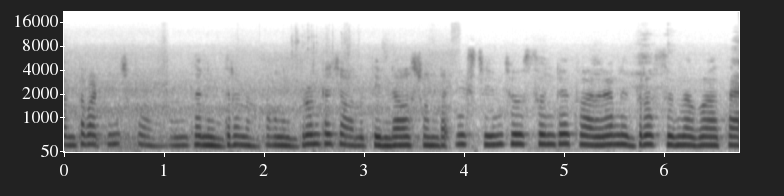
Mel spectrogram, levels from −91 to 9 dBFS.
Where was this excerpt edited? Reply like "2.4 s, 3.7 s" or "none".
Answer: 1.0 s, 2.0 s, 3.9 s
